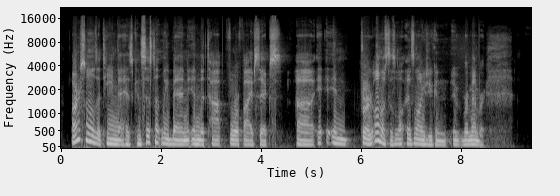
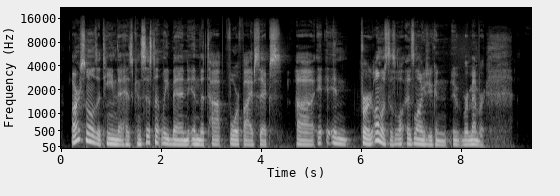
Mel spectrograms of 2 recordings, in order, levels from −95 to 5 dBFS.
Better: second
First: distortion; slight; 11% of the sound clipped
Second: none

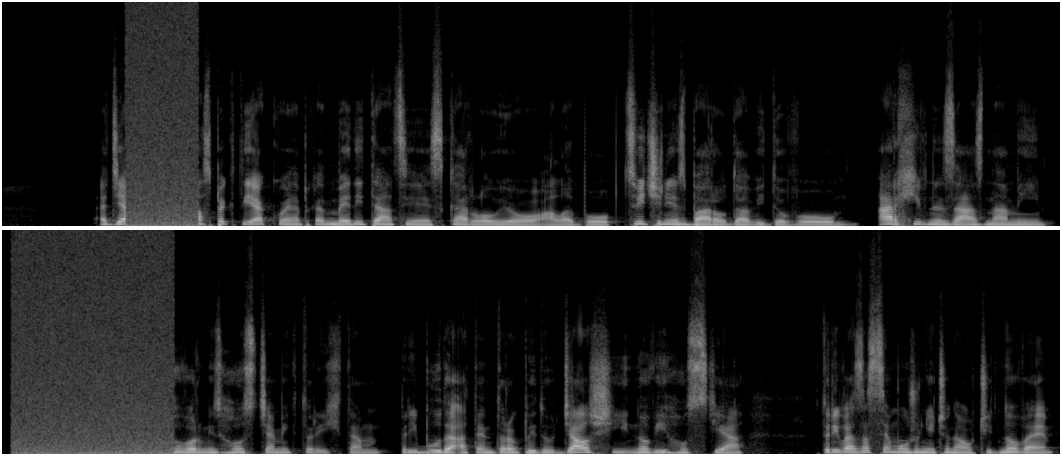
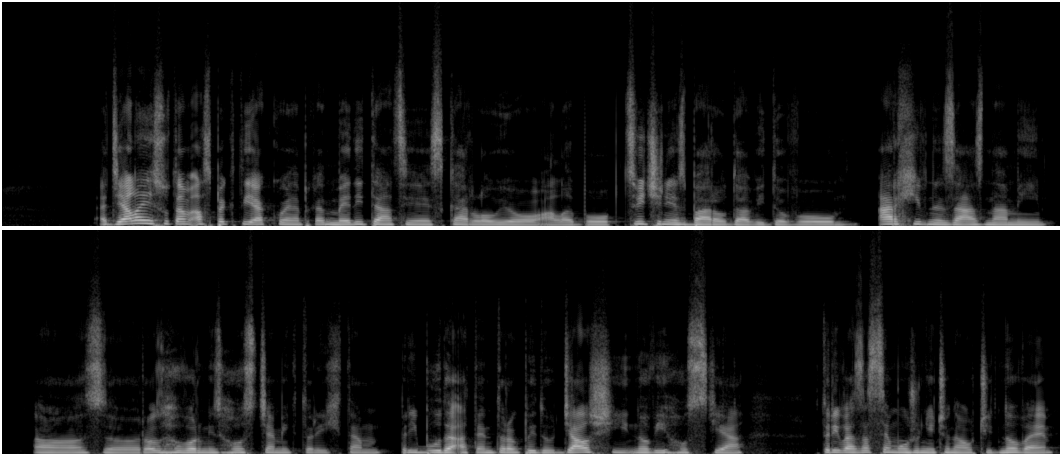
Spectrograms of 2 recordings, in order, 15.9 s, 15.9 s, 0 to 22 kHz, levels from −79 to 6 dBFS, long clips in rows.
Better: second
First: audio cutting out; filled with static; at 1 s for 0.5 s and at 8 s for 1 s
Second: none

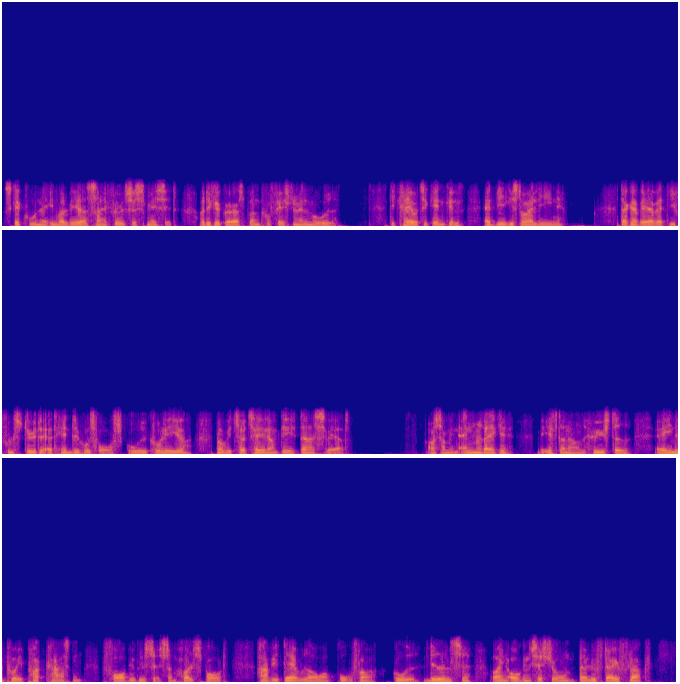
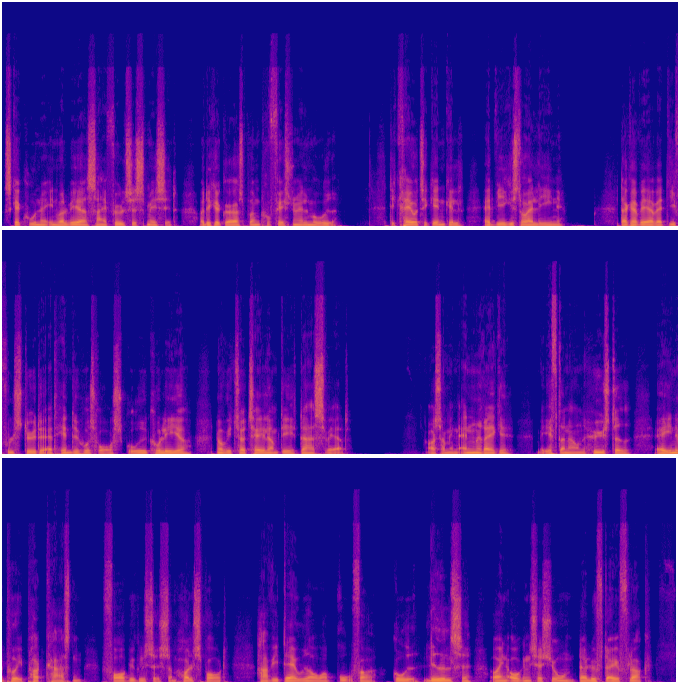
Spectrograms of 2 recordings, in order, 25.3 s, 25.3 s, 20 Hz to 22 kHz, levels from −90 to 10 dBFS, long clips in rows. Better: second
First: garbled, watery; badly; nothing above 4 kHz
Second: garbled, watery; slightly; nothing above 19 kHz

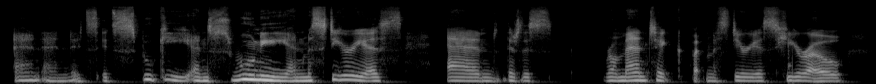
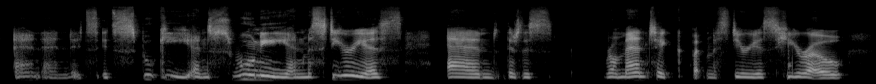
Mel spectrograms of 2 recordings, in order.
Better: first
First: none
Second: thin; very; fading below 300 Hz

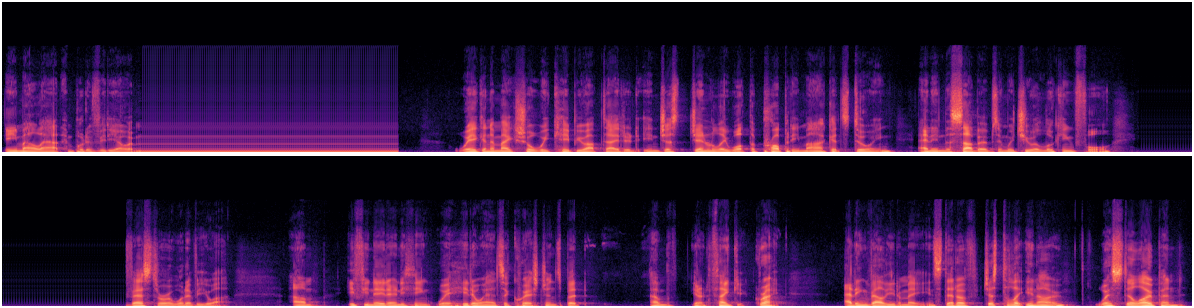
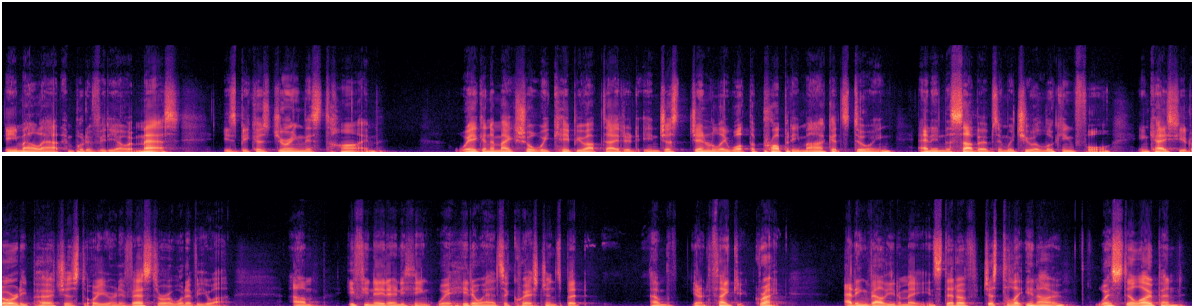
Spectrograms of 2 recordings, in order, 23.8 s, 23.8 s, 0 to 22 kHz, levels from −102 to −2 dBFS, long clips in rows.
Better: second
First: audio freezing; at 1.5 s for 2.5 s and at 11 s for 2 s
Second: none

